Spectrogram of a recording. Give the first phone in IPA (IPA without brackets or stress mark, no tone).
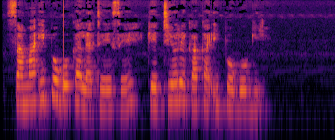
s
